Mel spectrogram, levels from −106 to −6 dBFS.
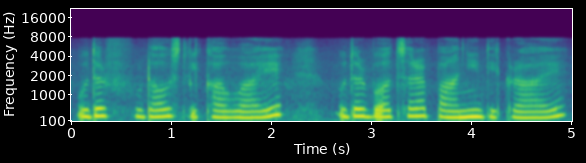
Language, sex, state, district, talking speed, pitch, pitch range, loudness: Hindi, female, West Bengal, Darjeeling, 145 wpm, 235 Hz, 210-255 Hz, -14 LUFS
